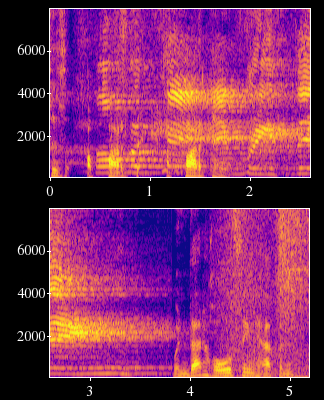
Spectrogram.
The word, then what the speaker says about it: apartheid: When the whole apartheid, we pronounce it apartheid.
